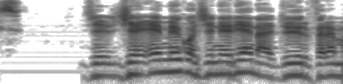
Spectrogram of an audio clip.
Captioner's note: speaking french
